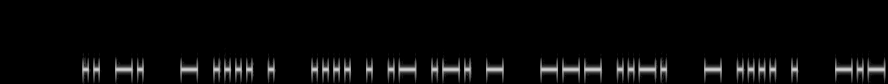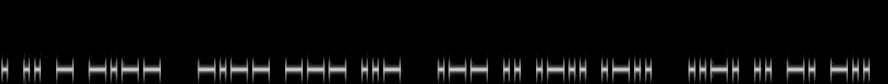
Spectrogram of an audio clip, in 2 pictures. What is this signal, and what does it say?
Morse code, heard as a keyed tone, about 22 wpm, 700 Hz. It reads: IN THE HEART OF THE CITY YOU WILL FIND
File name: practice / 22wpm / Sentences with 3-Word Phrases - 22wpm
